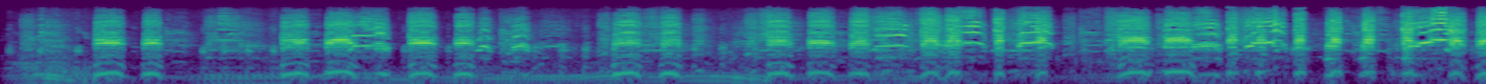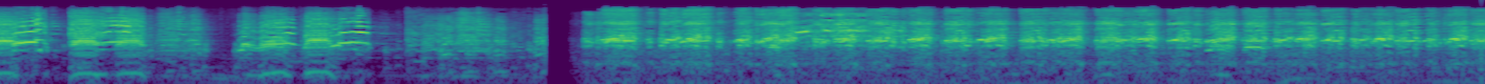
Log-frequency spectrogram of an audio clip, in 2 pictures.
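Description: Domestic white goose honking, a long run of short, separate honks. About two-thirds of the way through the sound cuts to a dense, unbroken chatter of rapid fowl calls.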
